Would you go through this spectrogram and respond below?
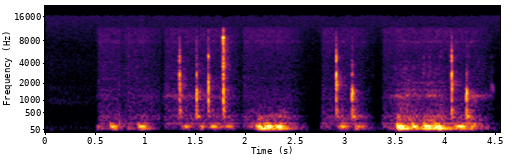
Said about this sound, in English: I hear the clicking. Clickety click. Somebody's typing. Yeah, I'm sending it to you down through that.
